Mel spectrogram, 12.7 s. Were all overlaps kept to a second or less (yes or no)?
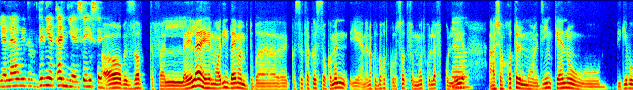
yes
